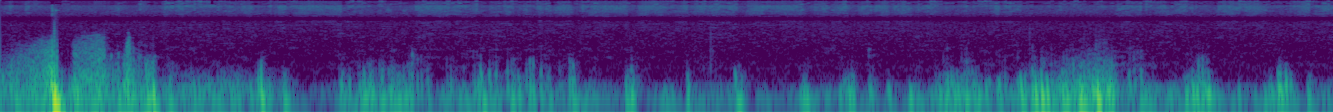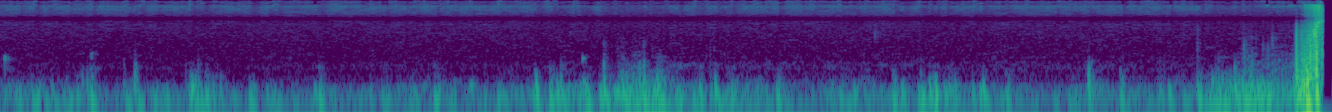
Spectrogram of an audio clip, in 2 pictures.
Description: This is a recording of my heartbeat and stomach growling right along with it like comment subscribe and enjoy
